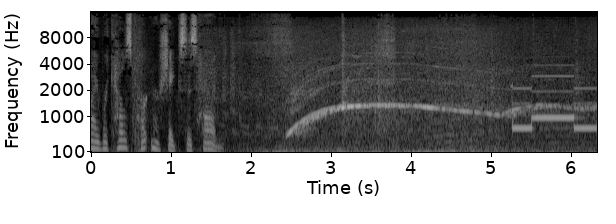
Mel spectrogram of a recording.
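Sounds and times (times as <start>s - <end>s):
speech: 0.0s - 2.7s
ambulance siren with rising wail and two-tone pattern: 2.4s - 6.3s.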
